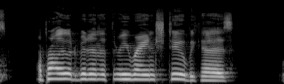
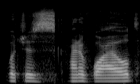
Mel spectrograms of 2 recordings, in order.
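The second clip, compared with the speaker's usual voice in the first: ordinary talk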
